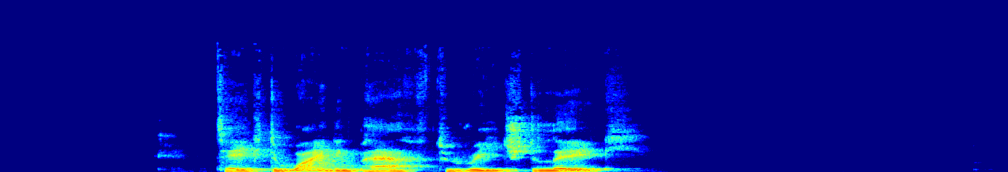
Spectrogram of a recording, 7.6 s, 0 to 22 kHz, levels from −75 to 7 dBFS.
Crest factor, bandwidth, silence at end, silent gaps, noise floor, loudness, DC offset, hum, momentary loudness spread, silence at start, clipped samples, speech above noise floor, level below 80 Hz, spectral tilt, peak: 18 dB; 15 kHz; 2.85 s; none; -87 dBFS; -15 LUFS; under 0.1%; none; 9 LU; 1.65 s; under 0.1%; 72 dB; -54 dBFS; -6.5 dB/octave; 0 dBFS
